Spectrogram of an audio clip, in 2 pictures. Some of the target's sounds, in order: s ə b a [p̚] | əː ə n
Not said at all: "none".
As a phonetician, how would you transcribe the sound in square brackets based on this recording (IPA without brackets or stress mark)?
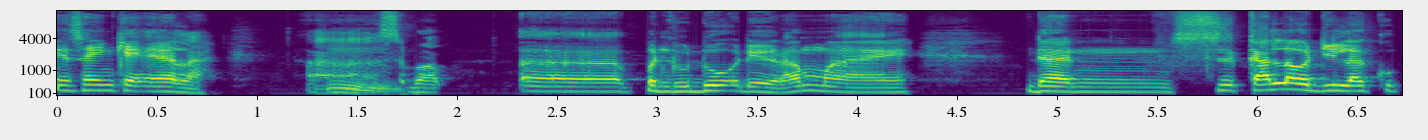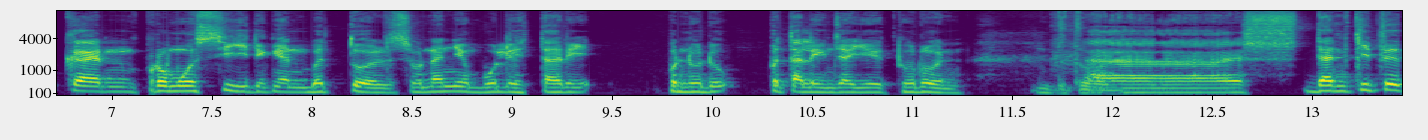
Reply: p̚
